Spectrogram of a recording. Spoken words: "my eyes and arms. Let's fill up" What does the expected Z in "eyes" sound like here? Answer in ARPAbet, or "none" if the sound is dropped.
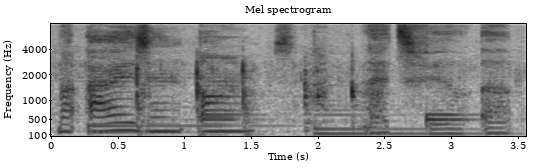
Z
